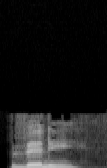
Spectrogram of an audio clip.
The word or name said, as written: vini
